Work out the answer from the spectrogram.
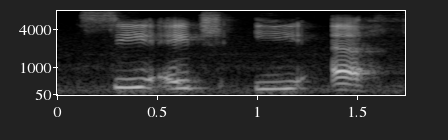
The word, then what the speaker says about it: chef: C-H-E-F. Yes, we have to pronounce this. C, R, F, and L are our careful letters. F is one of those, so we say chef.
